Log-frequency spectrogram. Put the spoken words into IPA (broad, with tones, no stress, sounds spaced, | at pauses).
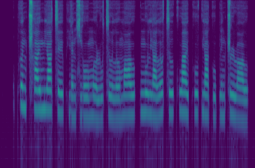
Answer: pʰ ə˥˨ n ʈ͡ʂʰ a˦ ɪ̯ m j ä˦ t͡s e˦ ɪ̯ pʰ j ɛ˨ n ɕ j o˨˦ ʊ̯ m ɤ˨˩ ɻ u˦ t͡s ɹ̩˥˨ l ɤ˨˦ m ɑ˦ ʊ̯ | n̪ u˥˨ l j ä˨˦ l ɤ˥˨ t͡s ɹ̩˦ kʰ w a˥˨ ɪ̯ pʰ u˦ t̪ j ä˥˨ k u˨˦ p i˦ n ʈ͡ʂ ɻ̩˥˨ ɻ ɑ˨˩ ʊ̯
